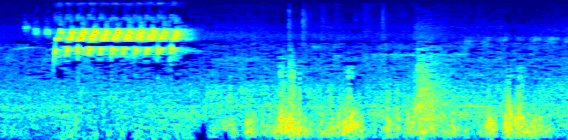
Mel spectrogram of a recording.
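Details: Malaga-style song of a Spanish goldfinch: one rapid, high, buzzy trill lasting just over a second, followed by low rumbling, vehicle-like background noise.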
